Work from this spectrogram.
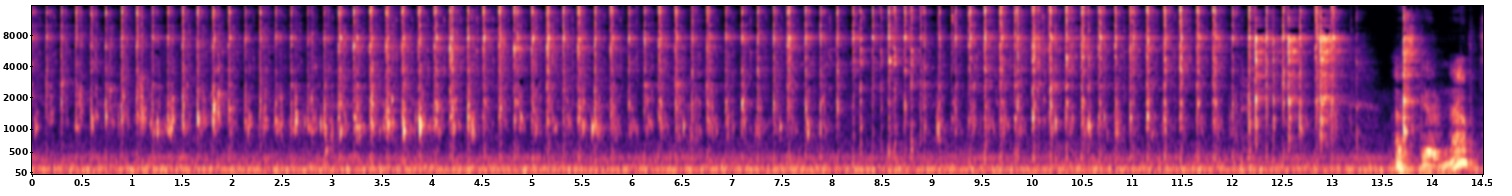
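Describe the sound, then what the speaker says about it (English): Egg white being beaten in a bowl for cinnamon swirl bread makes a fast, even clatter of utensil on dish, loud and close, that runs steadily and stops abruptly near the end. "now we want to break up that egg white, so we're going to beat that up a little bit"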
